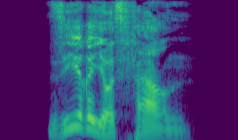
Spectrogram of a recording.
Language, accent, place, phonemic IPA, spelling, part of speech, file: German, Germany, Berlin, /ˈziːʁi̯ʊsˌfɛʁn/, siriusfern, adjective, De-siriusfern.ogg
- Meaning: very distant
